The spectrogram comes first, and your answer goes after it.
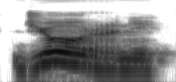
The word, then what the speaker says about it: giorni: it okay so now let's talk about Geo if the I were not there it would be go right but the eye is only there is a semivowel that disappears to make the G soft so it is journi okay so close though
